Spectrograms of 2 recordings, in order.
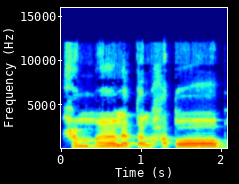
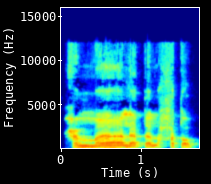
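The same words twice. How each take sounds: First: হাতব with ṭa stretched into a long aa, slow; হাম্মালাতাল হাতব dragged out on ṭa; wrong drawn-out vowel. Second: হাতব with short a on ṭa; হাম্মালাতাল হাতব, ṭa kept short; correct short vowel. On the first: Teacher shows students the wrongly lengthened vowel, slow stretched recitation. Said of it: "যদি আলিফ মাদ করে পড়ি". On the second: Teacher recites the correct short vowel for students. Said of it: "উচ্চারণ করতে হবে দ্রুত". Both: Shown as a demonstration.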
